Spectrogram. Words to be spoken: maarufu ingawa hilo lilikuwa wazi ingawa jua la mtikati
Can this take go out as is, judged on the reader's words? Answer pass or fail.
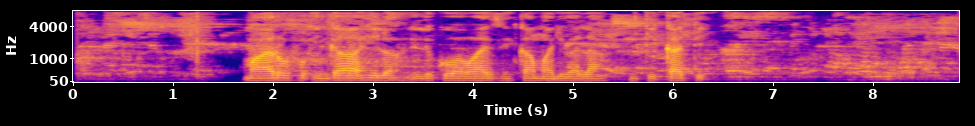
fail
